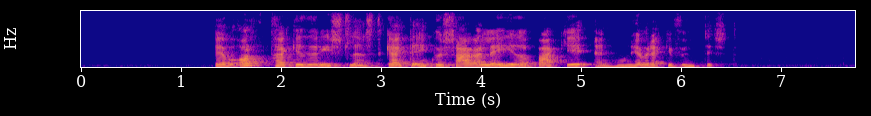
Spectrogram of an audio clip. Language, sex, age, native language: Icelandic, female, 70-79, Icelandic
